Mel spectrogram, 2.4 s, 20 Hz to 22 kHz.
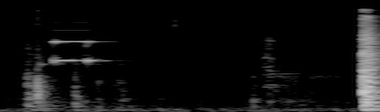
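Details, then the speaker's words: Bosch Serie 4 washing machine, 4 months old, at start of 30-minute super quick wash; short high double beep, pause, then sharp clunk as door locks and cycle begins. "there we go the machine is locked and it's going"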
